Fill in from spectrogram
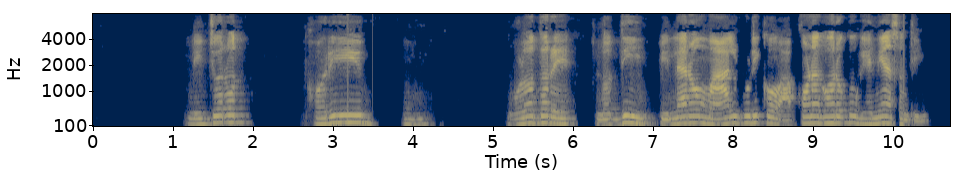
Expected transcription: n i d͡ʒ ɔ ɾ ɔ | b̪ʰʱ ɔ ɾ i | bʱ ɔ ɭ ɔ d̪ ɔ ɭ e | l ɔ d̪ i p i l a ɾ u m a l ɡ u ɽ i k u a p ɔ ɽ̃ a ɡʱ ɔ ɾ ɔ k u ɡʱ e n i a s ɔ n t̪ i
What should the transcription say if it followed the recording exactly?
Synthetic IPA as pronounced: n i d͡ʒ ɔ ɾ ɔ | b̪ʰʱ ɔ ɾ i | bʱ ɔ ɭ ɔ d̪ ɔ ɾ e | l ɔ d̪ i p i l a ɾ ɔ m a l ɡ u ɽ i k ɔ a p ɔ ɽ̃ a ɡʱ ɔ ɾ ɔ k u ɡʱ e n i a s ɔ n t̪ i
